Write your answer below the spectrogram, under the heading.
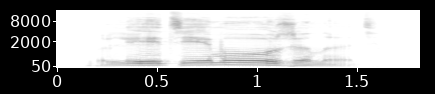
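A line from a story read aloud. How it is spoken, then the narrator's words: Cheerful announcement. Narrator (Russian): радостно заявил дядя Горигин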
